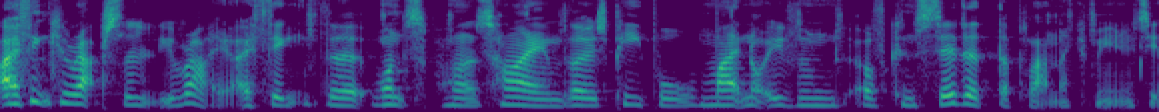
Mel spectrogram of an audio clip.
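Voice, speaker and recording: Speaking very fast with a London accent, a woman has a medium pitch, fairly even intonation, and a dry, close sound with no echo. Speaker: podcast co-host. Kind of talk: casual chat.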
